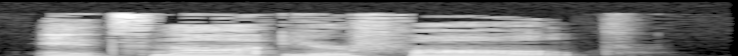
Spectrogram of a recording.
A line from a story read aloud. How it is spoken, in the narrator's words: he said softly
